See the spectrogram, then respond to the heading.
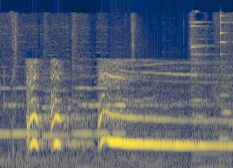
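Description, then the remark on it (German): A wolf howls: two short rising yelps, then one long sustained howl that slowly drops in pitch and fades, with no voices around it. “Ich bin der Wolf, der Frieden sucht in dieser dunklen Nacht.”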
